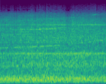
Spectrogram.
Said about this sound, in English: An airplane slowly rolls on a dark runway.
